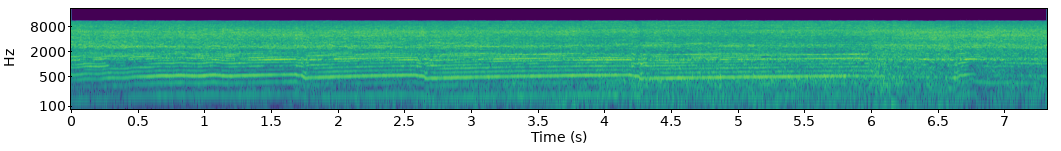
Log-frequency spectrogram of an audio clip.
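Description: Shifter kart's single-cylinder two-stroke engine at full throttle, its pitch climbing and then dropping sharply at three quick upshifts, about two, three and four seconds in, before the note falls away near the end. A steady rush of wind noise runs underneath.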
